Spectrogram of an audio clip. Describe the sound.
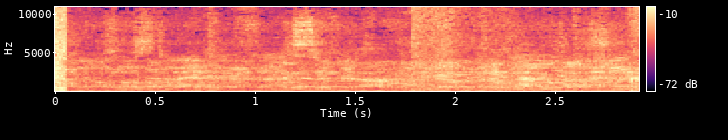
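Steady crowd chatter in a tavern's taproom, a low murmur of many overlapping voices with occasional clinks, a busy background hum at moderate volume.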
